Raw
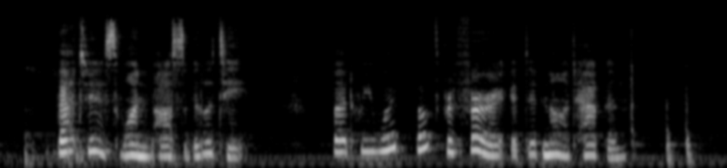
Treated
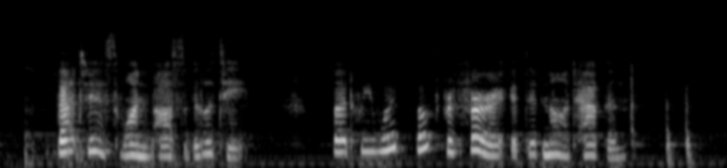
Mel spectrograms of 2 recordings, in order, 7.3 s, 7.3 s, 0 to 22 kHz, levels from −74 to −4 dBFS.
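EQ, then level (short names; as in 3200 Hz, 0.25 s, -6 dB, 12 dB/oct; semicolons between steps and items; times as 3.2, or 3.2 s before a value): LPF 4000 Hz 12 dB/oct; air absorption 120 m; bell 160 Hz -12.5 dB 2.1 oct; +6.5 dB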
